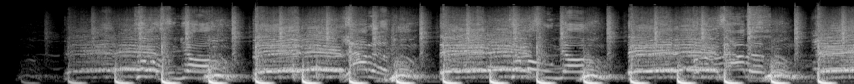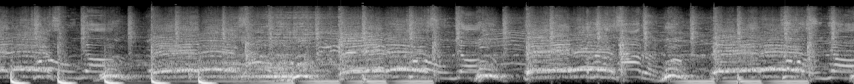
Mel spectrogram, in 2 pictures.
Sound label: Bootleg House 128bpm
